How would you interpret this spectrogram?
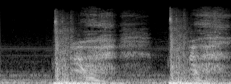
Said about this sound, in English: Try opening it. It won't budge. Out of the way. I'm gonna force it open.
